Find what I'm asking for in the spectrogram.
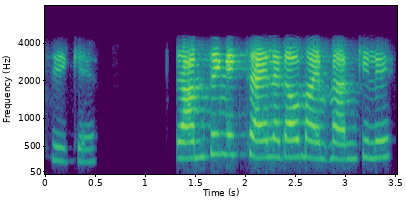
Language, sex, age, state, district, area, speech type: Hindi, female, 30-45, Madhya Pradesh, Balaghat, rural, conversation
